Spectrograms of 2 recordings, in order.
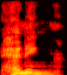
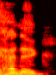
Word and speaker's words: Henig: Kurt Henning. Now, his last name is not or I N I N. So, it's supposed to be Henig, not Henning.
